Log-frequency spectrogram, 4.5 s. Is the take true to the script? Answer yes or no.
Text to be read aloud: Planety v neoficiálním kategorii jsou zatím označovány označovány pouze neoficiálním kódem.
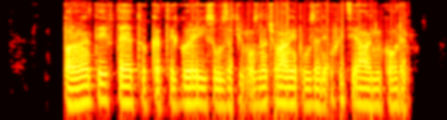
no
